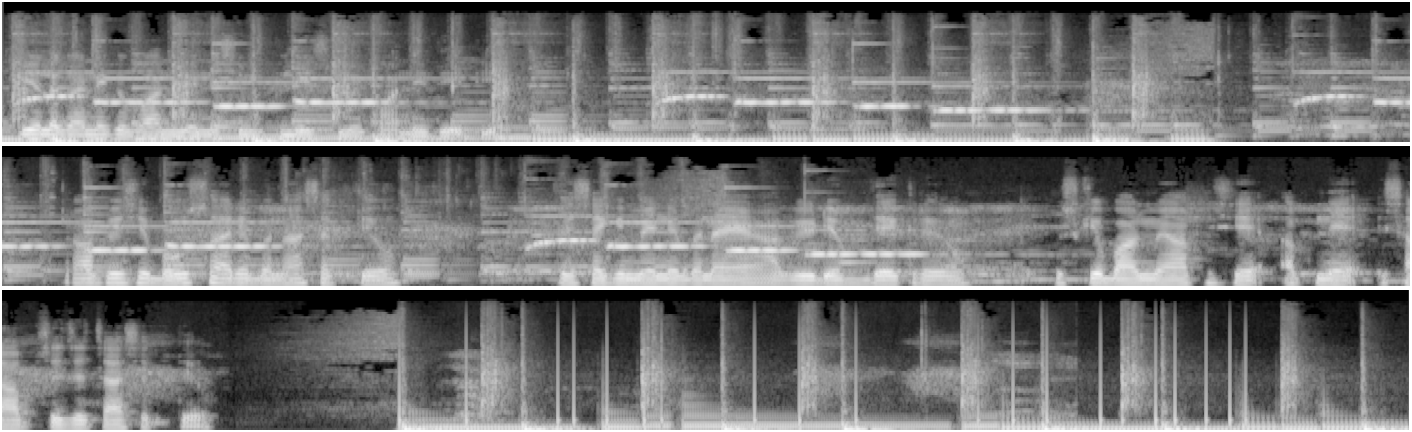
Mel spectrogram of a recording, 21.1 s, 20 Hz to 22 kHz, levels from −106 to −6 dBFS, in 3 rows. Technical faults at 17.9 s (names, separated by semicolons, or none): train of clicks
